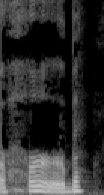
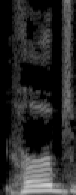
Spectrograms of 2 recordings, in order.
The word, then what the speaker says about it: herb: Herbs with an H to me sounded so utterly ridiculous, and I've been kind of like training myself to realize it's probably the better way to pronounce it. You know what I mean? – I don't like it. I don't think so. I think it's herb. Herb.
